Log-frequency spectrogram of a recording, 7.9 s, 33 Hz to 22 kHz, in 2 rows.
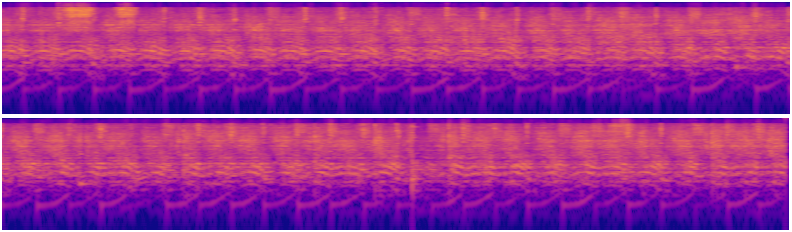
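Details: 1968 SAAB abandoned for decades in Texas woods: steady sluggish starter chug about three beats a second, no catch or firing.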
